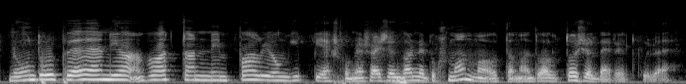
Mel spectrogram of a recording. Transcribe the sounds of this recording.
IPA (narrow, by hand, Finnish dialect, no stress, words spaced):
mnuːn tul pæːn jɑ ʋɑtːɑn nim b̥ɑljoŋ ɡ̊ipːiæks ko mnæˑ sɑi seŋ ɡ̊ɑnːetuks mɑmːɑ otːɑmɑn tuɑlt toiselt æːrelt kylæˑ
